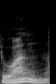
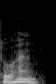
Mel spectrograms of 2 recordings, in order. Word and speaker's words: Wuhan: o algo así, pero parece ser que se pronuncia Wuhan o Wuhan.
